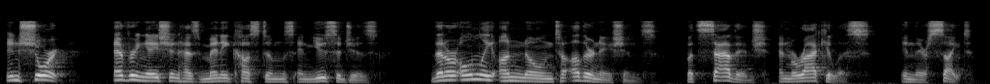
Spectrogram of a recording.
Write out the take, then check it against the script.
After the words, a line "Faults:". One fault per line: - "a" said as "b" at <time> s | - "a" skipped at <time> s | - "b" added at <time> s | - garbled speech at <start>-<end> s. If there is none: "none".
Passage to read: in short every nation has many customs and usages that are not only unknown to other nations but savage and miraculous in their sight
in short every nation has many customs and usages that are only unknown to other nations but savage and miraculous in their sight
Faults:
- "not" skipped at 4.6 s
